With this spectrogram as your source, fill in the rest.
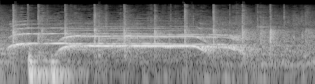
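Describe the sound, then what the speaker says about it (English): At the Regent Park Cafe launch party, a crowd cheers and claps, with loud sustained whoops and a high whistle rising over scattered handclaps before fading after about three seconds. "One warm round of applause for you all."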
